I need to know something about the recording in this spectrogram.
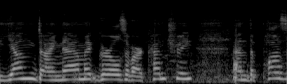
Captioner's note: speaking French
